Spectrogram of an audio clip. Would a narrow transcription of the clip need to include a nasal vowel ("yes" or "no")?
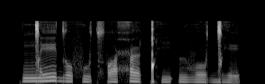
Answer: no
